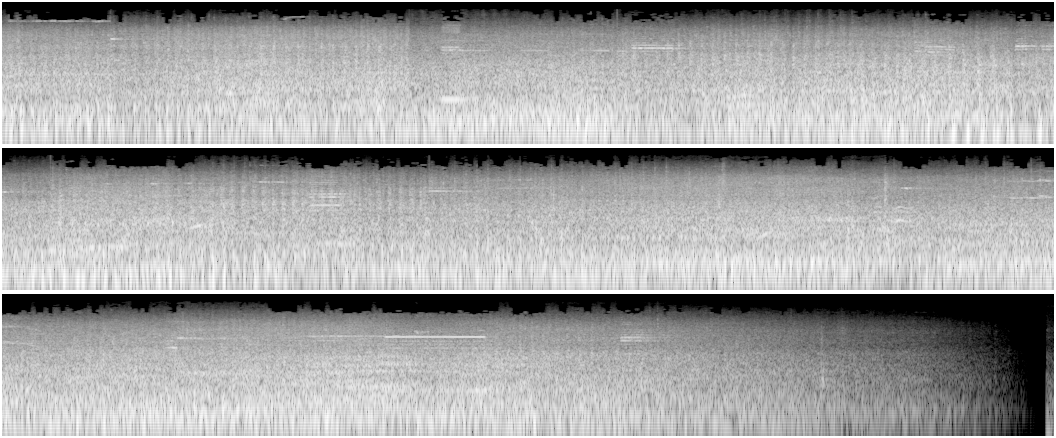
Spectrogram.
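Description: Motorbike and auto-rickshaw engines putter past close by.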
